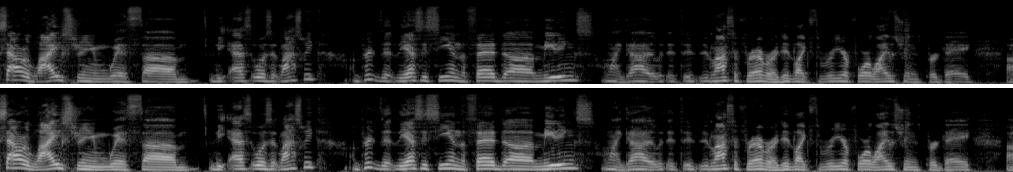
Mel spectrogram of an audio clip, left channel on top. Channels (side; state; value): left; quieter; 5.6 dB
